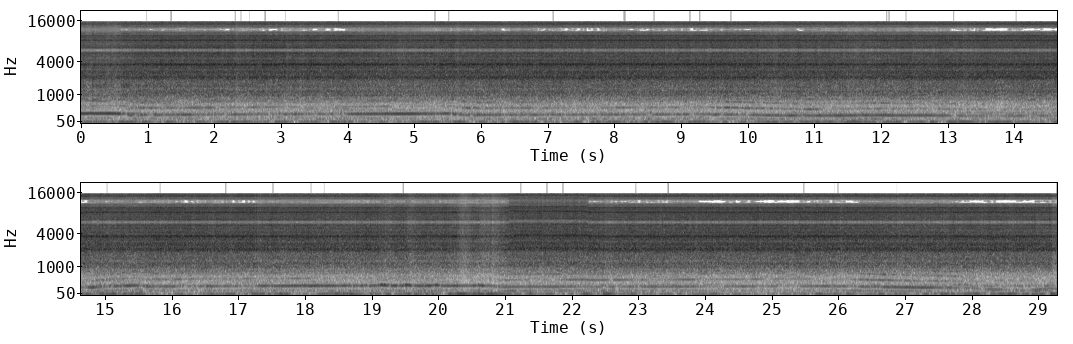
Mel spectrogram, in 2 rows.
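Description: Peugeot 206 rally car engine running hard under load, its pitch rising and falling with throttle and gear changes, over steady wind and road noise. The revs dip briefly about two-thirds of the way through and drop again near the end.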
